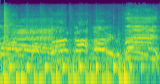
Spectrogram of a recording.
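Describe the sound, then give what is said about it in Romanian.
A flock of sheep bleating loudly and continuously, many wavering calls overlapping, with a steady rhythmic rumble underneath throughout. “Băi, omule, băi! Lasă oile, băi!”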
